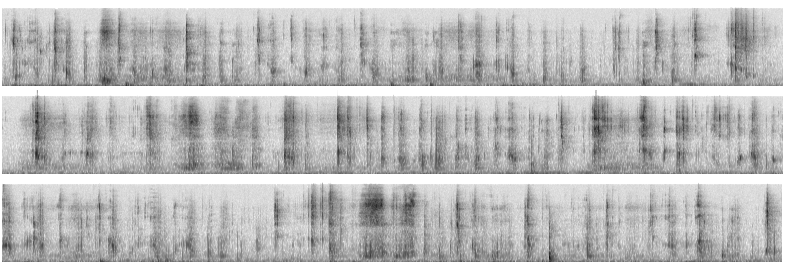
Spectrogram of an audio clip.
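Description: Close-miked biting and chewing of crisp unripe green mango, with many sharp crunches in irregular succession.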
